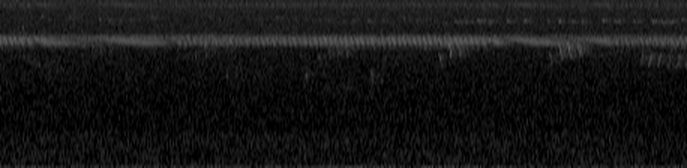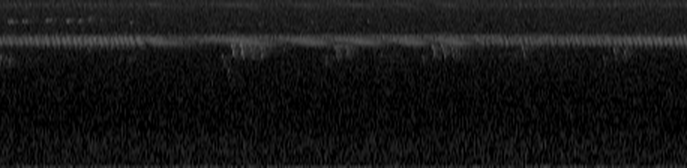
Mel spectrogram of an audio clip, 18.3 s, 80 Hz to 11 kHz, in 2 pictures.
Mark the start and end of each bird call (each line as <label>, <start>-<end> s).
American Goldfinch (Spinus tristis), 5.6-18.2 s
